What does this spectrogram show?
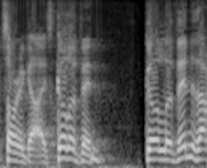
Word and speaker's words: Golovin: that's a completely mispronouncing that how do I pronounce it correctly gonna bed Golovin sorry guys Gallivan girl Levin is that right Golovin gah Levin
